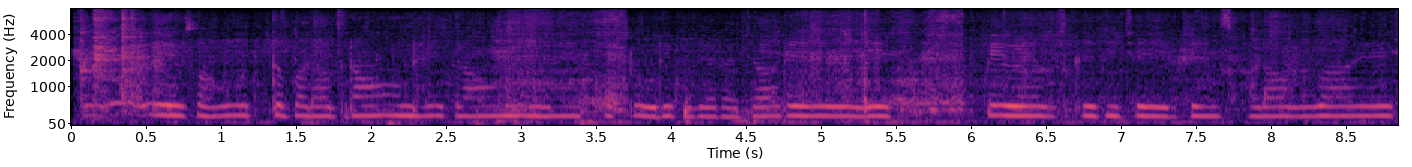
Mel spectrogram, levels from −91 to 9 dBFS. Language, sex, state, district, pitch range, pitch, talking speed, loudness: Hindi, female, Chhattisgarh, Raigarh, 240-250 Hz, 245 Hz, 150 wpm, -38 LUFS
